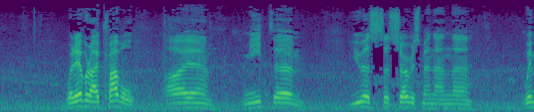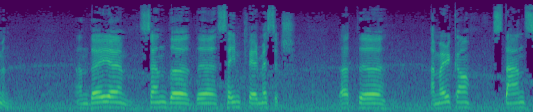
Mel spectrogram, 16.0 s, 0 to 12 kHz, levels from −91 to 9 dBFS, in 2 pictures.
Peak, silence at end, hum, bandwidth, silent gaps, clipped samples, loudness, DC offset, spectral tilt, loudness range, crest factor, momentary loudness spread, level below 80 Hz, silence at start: -4 dBFS; 0 s; none; 10.5 kHz; none; under 0.1%; -22 LUFS; under 0.1%; -4 dB/octave; 4 LU; 20 dB; 22 LU; -48 dBFS; 0 s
